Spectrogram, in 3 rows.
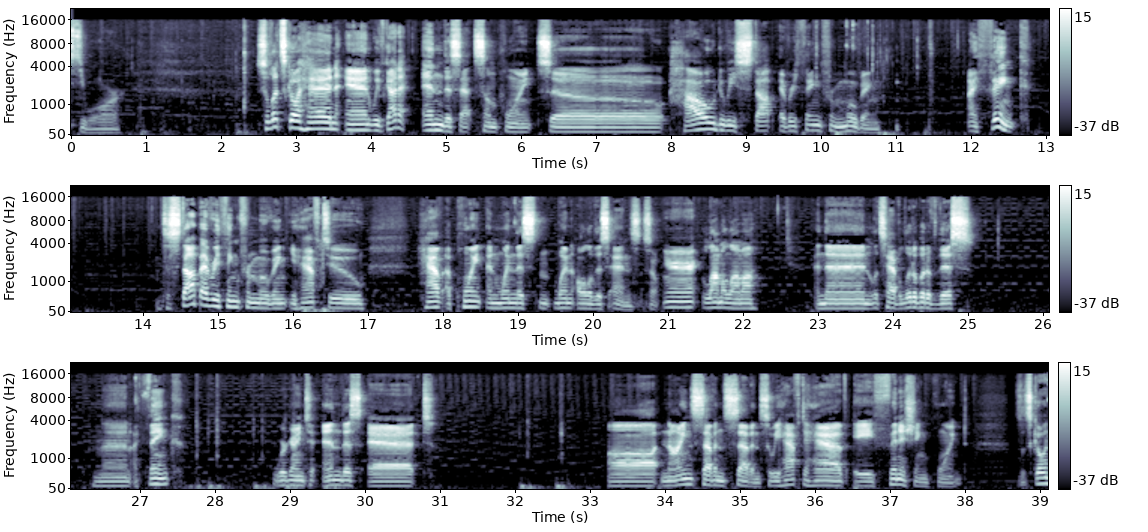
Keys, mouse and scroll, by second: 2.1 KP_0, 3.9 right click, 10.2 shift+click, 14.2 click, 15.1-15.4 scroll down 4, 16.2 ctrl+Tab, 18.9-23.2 drag, 23.4-26.8 drag, 27.6 Right, 28.0 Right, 28.6 Right, 29.0 Right, 29.4 Right, 30.8-31.2 scroll down 5, 32.2 Right, 32.6 Left.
